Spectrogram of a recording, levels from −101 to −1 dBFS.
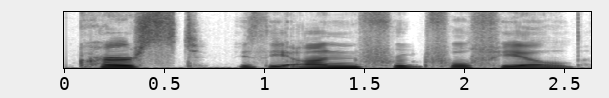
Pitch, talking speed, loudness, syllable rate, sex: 185 Hz, 115 wpm, -17 LUFS, 3.4 syllables/s, female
